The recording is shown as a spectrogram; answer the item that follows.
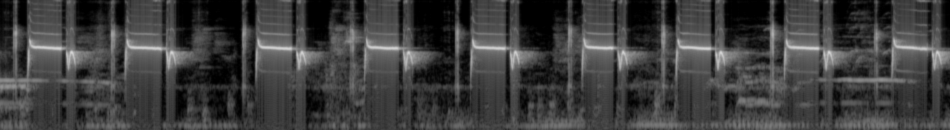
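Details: Ash tailorbird singing, used as a lure for other tailorbirds: a loud phrase repeated about once a second, each a sharp tick, a level high whistle and a lower slurred note, about ten times, with faint low humming behind.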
